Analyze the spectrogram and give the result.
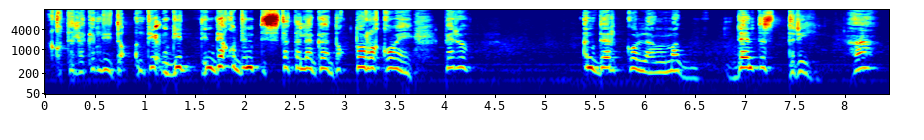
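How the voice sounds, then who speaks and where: High-voiced bossy woman comedian. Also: animated, moderate pace, long pauses, husky. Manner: bossy, teasing, with muttered whispered asides. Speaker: comedian in a classroom skit. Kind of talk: improvised comedy skit.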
